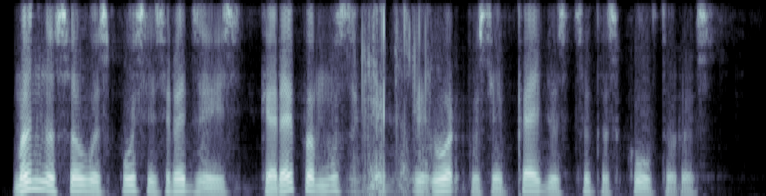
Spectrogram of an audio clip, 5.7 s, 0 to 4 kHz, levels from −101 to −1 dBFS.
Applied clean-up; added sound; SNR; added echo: neural separator model SepFormer WHAMR!.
